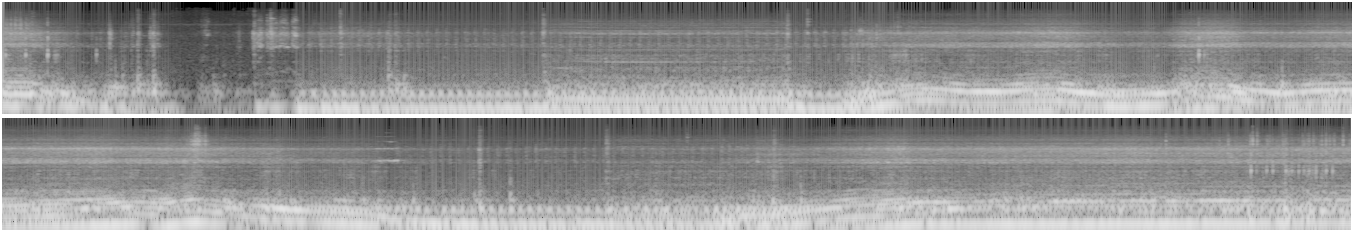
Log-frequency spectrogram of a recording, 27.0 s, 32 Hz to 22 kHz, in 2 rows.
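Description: Polaris Ranger 570 UTV's single-cylinder engine running under load, heard from inside the cab, as the machine pushes snow with its front plow blade. The engine pitch rises and falls, and the sound drops away briefly about two seconds in.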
